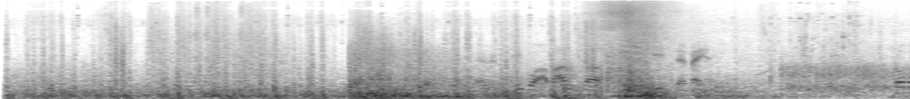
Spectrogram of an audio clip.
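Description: Horse hooves thud rapidly over soft ground.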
